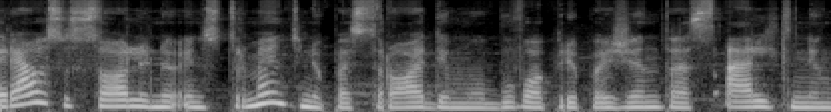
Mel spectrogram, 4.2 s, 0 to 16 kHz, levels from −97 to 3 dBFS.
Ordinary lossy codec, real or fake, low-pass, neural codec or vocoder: Opus, 24 kbps; real; 14.4 kHz; none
